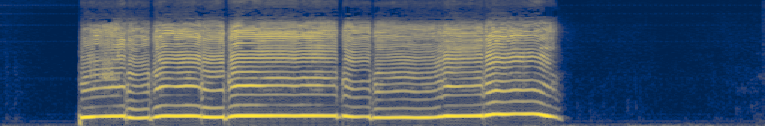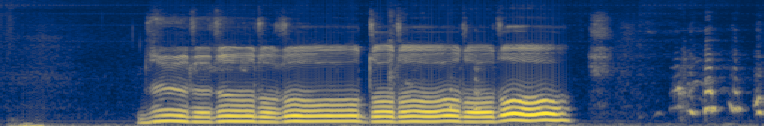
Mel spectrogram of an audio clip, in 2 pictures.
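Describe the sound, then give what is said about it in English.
A voice imitates a kazoo: a buzzy, nasal hum held steady for about three seconds, then after a pause a second, wavering phrase that slides up and down in pitch. “This is the sound of a kazoo.”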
